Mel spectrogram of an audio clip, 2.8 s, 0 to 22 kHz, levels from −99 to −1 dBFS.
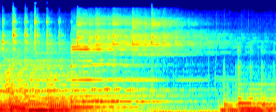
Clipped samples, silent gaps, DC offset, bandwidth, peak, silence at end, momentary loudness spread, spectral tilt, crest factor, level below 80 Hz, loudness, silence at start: under 0.1%; none; under 0.1%; 13 kHz; 0 dBFS; 0 s; 17 LU; -5.5 dB/octave; 14 dB; -28 dBFS; -16 LUFS; 0 s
